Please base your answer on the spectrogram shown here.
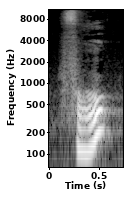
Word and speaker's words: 扶: This character is pronounced second tone, 扶, and naturally meant to correct or to straighten.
